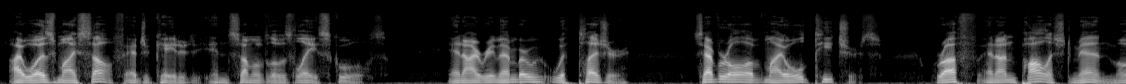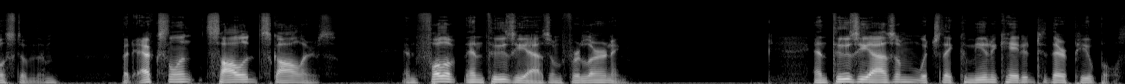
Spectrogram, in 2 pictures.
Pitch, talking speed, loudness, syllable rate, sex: 95 Hz, 115 wpm, -22 LUFS, 4.2 syllables/s, male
